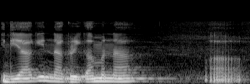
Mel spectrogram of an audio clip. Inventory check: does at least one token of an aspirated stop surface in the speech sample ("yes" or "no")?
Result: no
